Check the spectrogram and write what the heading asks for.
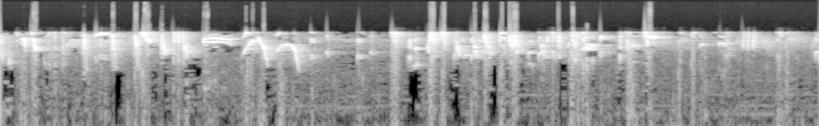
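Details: Orange-headed thrush in masteran song: long, busy sequences of rapid chattering notes and looping up-and-down whistles, nearly continuous with a brief lull midway.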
